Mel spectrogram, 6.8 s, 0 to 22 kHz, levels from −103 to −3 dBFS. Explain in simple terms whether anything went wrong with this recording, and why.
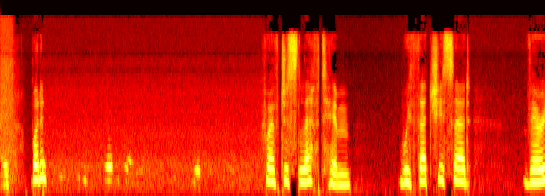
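Two problems show up here, both typical of a call where both people talk at once.

Speech suppressed in double talk: the main voice dips very briefly at the start, up to 0.07 s, then sinks much deeper and in pieces between 0.54 and 3.04 s. The call's echo canceller likely mistook the overlap for echo and turned the talker down. What sets it apart is that the talker's own voice gets quieter or duller.

Other side's voice leaking through: a faint second voice sits underneath from 0.0 to 0.22 s, in a tiny scrap around 2.3 s, and again from 3.01 to 3.26 s. The far caller's sound, played from the loudspeaker, was likely not fully removed from the microphone. Unlike the dips, this adds a different voice rather than weakening the main one.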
